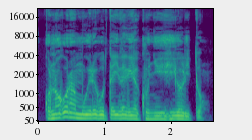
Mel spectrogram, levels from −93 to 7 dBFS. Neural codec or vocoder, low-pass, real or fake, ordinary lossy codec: none; none; real; none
